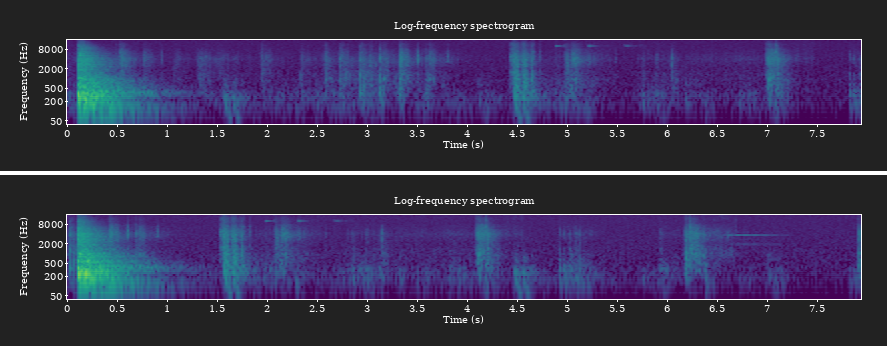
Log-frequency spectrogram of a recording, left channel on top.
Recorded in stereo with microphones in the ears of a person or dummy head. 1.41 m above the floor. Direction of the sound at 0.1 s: Centre (ahead or behind).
